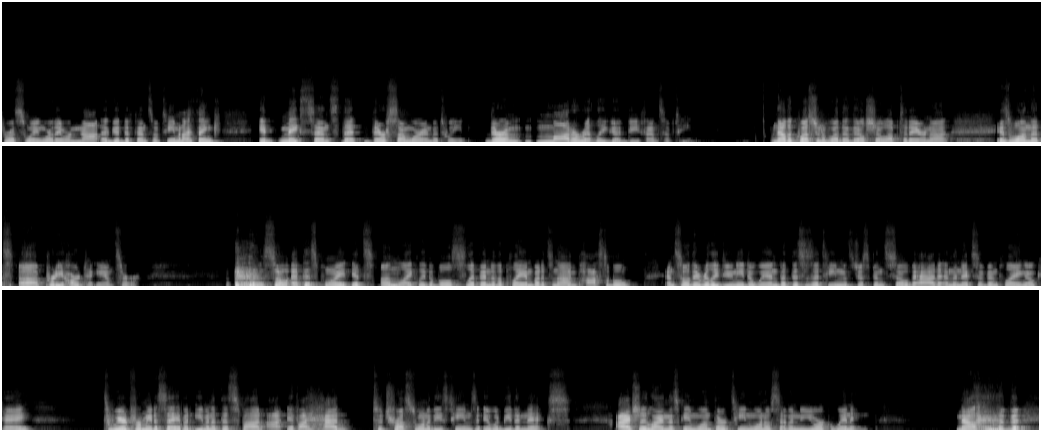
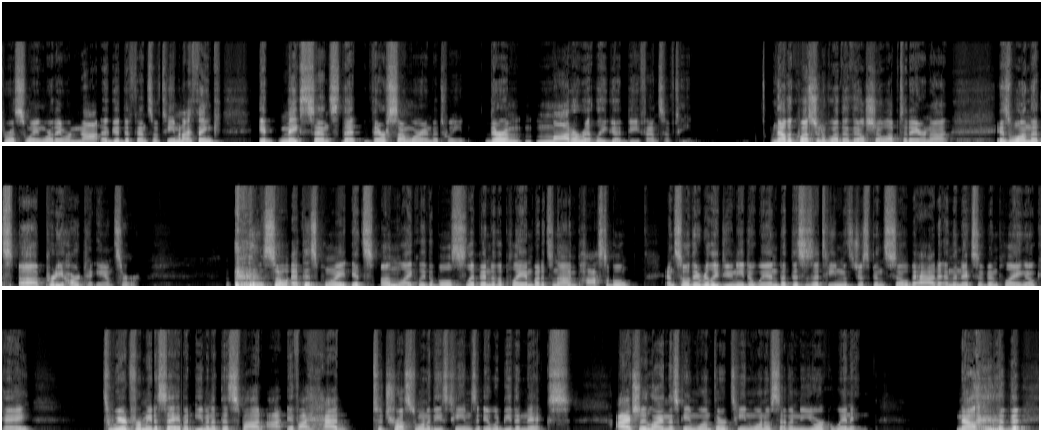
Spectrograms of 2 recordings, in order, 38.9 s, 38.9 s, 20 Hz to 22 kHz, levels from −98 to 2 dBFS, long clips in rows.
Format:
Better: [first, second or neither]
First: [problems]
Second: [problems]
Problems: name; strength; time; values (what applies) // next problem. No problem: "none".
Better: second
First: muffled; very; fading above 2.5 kHz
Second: none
